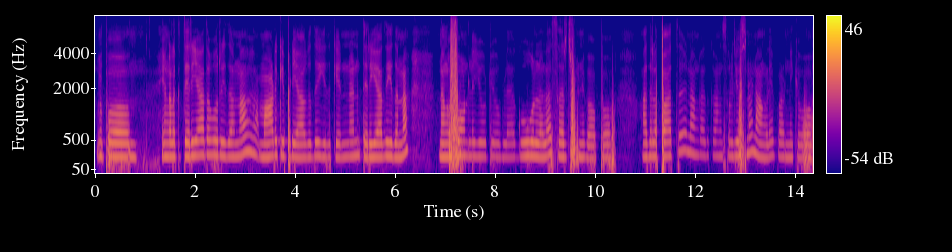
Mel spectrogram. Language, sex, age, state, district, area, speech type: Tamil, female, 18-30, Tamil Nadu, Coimbatore, rural, spontaneous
